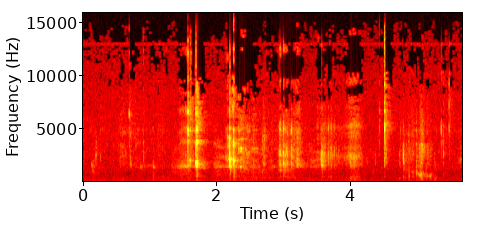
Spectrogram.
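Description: A person chewing raw carrot pieces: irregular crisp crunches, loudest about one and a half to two seconds in.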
